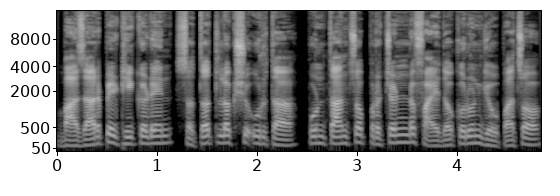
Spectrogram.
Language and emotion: Goan Konkani, neutral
